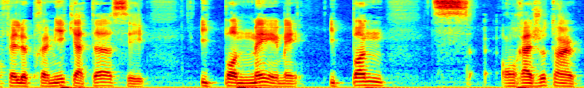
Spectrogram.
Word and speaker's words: Ippon: En fait, c'est I-hon, mais ça devient Ippon. Fait que tu rajoutes un P, mais il n'est pas vraiment... Il est muet, le P, dans le fond. Oui, mais on doit le prononcer. Mais en tout cas, fait que tu sais, c'est Ippon, Nihon, Sanbon.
